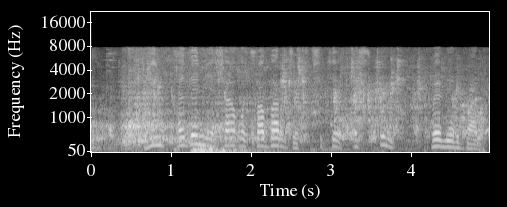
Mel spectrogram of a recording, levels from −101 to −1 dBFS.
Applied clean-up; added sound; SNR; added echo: none; Toilet flush; 0 dB; none.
